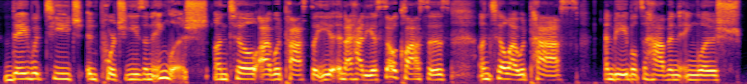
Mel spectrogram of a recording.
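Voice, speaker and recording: Podcast guest: animated American woman in her forties, dry close sound, chatty and laughing. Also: fairly low pitch, dry recording. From United States (New Jersey). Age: 40s. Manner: animated, chatty, laughs often, quick asides. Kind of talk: casual interview storytelling.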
